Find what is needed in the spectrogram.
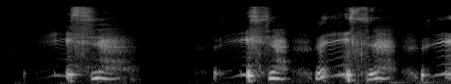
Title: Morning cold sneezes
